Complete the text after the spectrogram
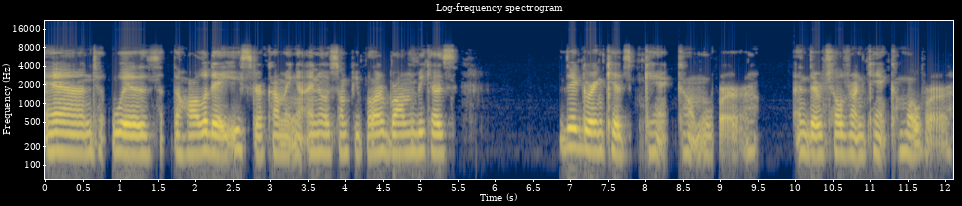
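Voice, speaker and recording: A woman's monotone, flat voice at a very deep, low pitch. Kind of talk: casual vlog monologue. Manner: halting.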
